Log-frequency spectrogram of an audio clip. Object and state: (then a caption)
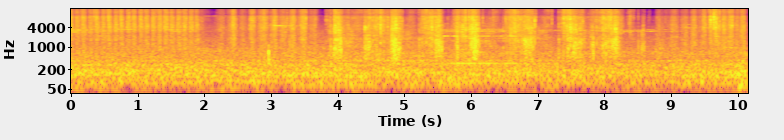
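Dry soil sifted in a plastic basket. Dry red soil is shaken with both hands in a yellow perforated plastic sieve basket, with fine powder sifting out while coarser crumbs and grit rattle on the plastic. The result is a steady, bright, dry rustling hiss broken by repeated louder swishing, crackling bursts as the basket is shaken.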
